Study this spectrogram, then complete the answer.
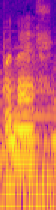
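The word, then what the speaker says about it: panache: पी ए एन ए सी एच ई पनश noun.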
